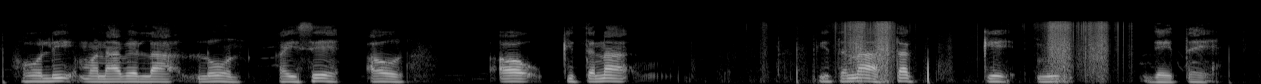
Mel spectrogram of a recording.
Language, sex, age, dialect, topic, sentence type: Magahi, male, 41-45, Central/Standard, banking, question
